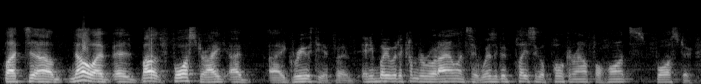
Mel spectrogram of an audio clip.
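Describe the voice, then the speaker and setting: Through muffled audio with faint hiss comes a fast-talking man with a mid-range voice. He investigates the paranormal and, as a guest in a relaxed interview, describes his findings earnestly and in detail.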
